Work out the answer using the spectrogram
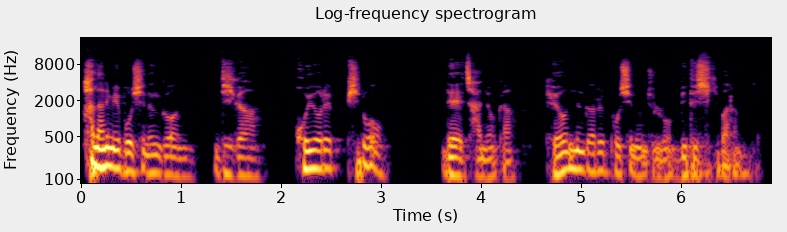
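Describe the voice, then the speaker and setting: A man's voice: medium pitch, moderate pace, vocal fry, breathy edge. A male pastor preaching a sermon with emphatic rhetorical questions, acting out the voices of the people he quotes.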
